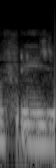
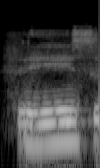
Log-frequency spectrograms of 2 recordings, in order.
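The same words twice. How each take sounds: First: "फ्रेज" ending in j; correct j sound. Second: "फ्रेश" said louder as fres, with plain s; wrong s sound. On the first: Teacher giving the right phrase, j-ending pronunciation. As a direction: say "फ्रेज" with a voiced last consonant. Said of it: "फ्रेज होगा". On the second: Teacher showing the mistake in phrase, loud s-ending mispronunciation. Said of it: "फ्रेश नहीं होगा". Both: Shown as a demonstration.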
